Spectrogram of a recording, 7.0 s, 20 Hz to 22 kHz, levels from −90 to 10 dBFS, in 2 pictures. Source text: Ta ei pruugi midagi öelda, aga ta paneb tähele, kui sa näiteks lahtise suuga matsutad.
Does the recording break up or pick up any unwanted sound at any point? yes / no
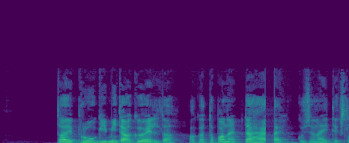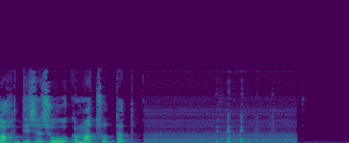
yes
